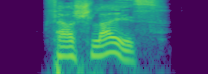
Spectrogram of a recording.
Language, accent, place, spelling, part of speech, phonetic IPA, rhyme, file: German, Germany, Berlin, verschleiß, verb, [fɛɐ̯ˈʃlaɪ̯s], -aɪ̯s, De-verschleiß.ogg
- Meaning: singular imperative of verschleißen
